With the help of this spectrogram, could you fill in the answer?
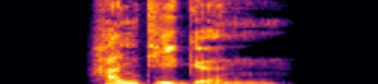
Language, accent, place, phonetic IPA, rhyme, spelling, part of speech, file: German, Germany, Berlin, [ˈhantɪɡn̩], -antɪɡn̩, hantigen, adjective, De-hantigen.ogg
- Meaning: inflection of hantig: 1. strong genitive masculine/neuter singular 2. weak/mixed genitive/dative all-gender singular 3. strong/weak/mixed accusative masculine singular 4. strong dative plural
